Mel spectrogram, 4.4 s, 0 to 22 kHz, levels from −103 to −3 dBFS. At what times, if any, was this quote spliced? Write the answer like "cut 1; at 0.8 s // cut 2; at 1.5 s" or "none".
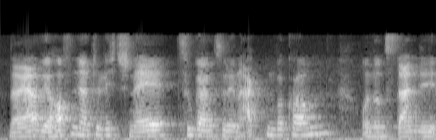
cut 1; at 1.2 s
